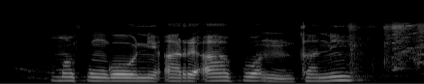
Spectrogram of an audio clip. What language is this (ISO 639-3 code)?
ven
